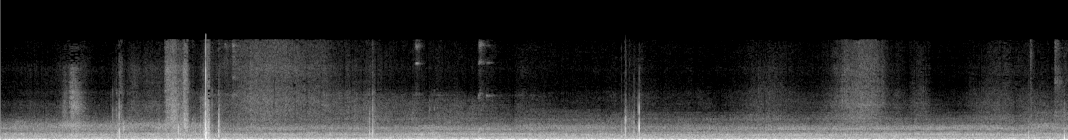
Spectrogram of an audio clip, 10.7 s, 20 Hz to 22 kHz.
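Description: Steady low rumble of a Class 231 diesel multiple unit, with a few light clicks.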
